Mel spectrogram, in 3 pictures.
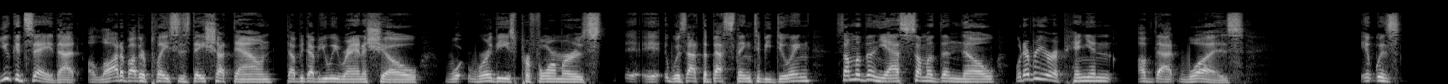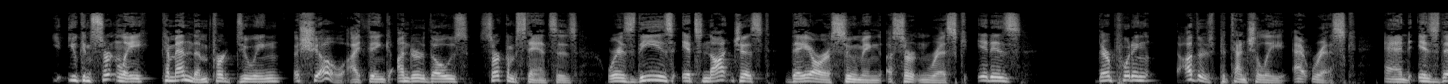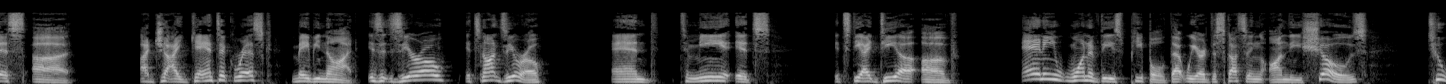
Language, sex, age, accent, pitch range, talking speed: English, male, 30-49, American, 120-165 Hz, 155 wpm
